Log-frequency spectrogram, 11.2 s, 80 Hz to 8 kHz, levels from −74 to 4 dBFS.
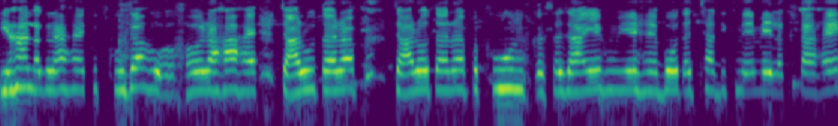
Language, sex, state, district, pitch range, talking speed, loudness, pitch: Hindi, female, Bihar, Kishanganj, 285-310 Hz, 130 wpm, -14 LUFS, 300 Hz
